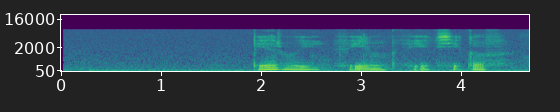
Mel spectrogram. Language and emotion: Russian, sad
